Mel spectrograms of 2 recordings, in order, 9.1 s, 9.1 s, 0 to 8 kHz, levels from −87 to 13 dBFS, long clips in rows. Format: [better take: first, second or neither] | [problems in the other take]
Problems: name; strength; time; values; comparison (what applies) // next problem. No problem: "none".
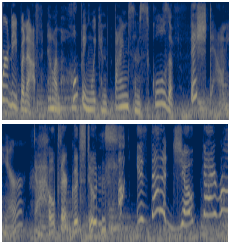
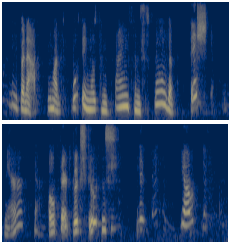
first | noise reduction (neural mask model DeepFilterNet 3)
